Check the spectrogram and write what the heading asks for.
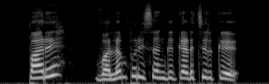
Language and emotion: Tamil, happy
